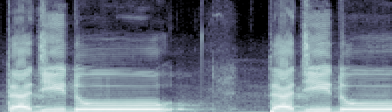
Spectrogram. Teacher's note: واو پیش دو، تجیدو، اس کو آپ نے تجیدو نہیں پڑھنا، جیم کو کھینچیں گے نہیں، زیر ہے تو تھوڑا سا کھینچنا ہے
